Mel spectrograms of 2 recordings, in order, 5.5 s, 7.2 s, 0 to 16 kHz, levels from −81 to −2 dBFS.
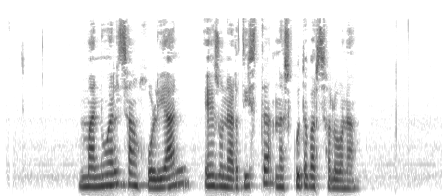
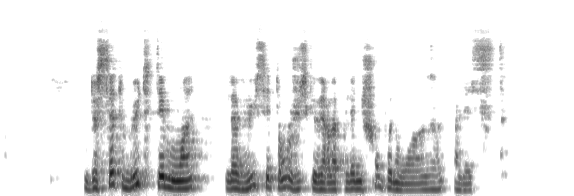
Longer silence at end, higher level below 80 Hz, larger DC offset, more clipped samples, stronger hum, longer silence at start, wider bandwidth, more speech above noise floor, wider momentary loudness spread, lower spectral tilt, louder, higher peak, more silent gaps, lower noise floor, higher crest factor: first, 1.05 s vs 0.9 s; second, -74 dBFS vs -68 dBFS; neither; neither; neither; about the same, 1 s vs 1.05 s; first, 11.5 kHz vs 7.8 kHz; second, 37 dB vs over 67 dB; second, 8 LU vs 17 LU; second, -4.5 dB/octave vs -6 dB/octave; about the same, -24 LUFS vs -23 LUFS; about the same, -4 dBFS vs -4 dBFS; second, none vs 2.70-2.82 s; second, -61 dBFS vs under -90 dBFS; about the same, 20 dB vs 20 dB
